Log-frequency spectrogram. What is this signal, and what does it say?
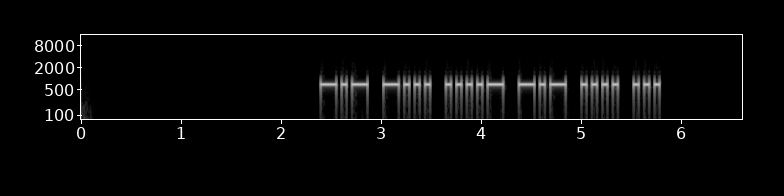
Morse code, heard as a keyed tone, about 23 wpm, 700 Hz. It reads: KB4KHS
